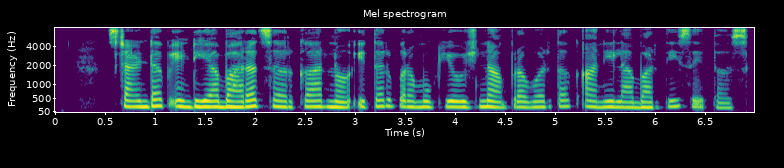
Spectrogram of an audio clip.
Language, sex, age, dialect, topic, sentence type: Marathi, female, 31-35, Northern Konkan, banking, statement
